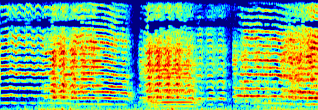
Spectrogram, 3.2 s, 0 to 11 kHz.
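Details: Young goats from the 2022 kidding season: three loud, drawn-out, quavering bleats, strongly harmonic and buzzy, each lasting about a second, following one another almost without a break.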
